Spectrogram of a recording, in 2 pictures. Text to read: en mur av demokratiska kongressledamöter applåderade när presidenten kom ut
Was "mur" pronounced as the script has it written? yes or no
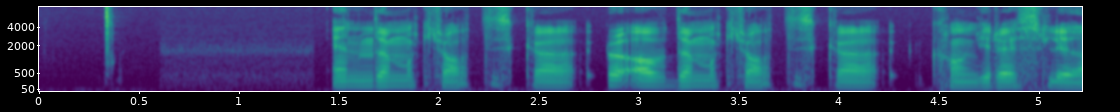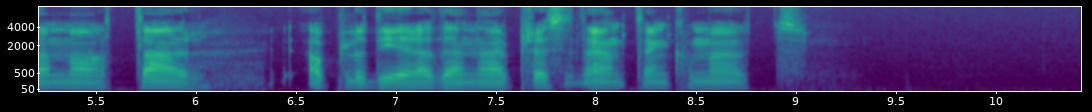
no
